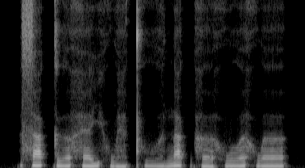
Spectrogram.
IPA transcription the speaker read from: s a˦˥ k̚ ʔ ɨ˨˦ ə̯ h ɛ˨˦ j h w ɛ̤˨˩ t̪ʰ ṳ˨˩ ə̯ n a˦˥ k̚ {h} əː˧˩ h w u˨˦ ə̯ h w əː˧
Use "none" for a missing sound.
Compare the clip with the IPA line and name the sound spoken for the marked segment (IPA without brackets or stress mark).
h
